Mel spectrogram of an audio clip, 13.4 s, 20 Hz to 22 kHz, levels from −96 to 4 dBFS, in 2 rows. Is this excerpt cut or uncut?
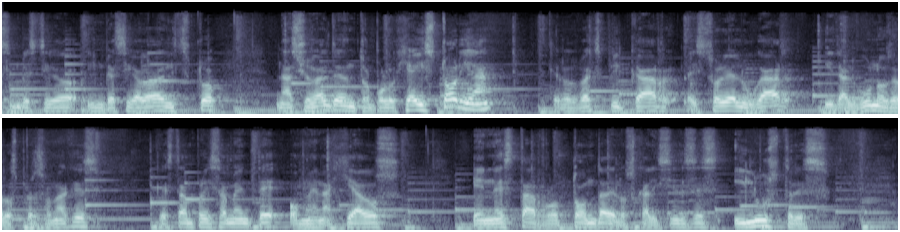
cut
